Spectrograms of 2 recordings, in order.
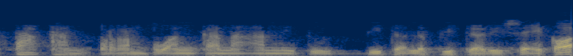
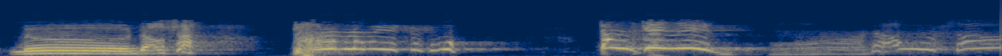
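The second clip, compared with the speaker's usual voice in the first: mocking a healer; 9 dB louder than usual. Mock charismatic healer.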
